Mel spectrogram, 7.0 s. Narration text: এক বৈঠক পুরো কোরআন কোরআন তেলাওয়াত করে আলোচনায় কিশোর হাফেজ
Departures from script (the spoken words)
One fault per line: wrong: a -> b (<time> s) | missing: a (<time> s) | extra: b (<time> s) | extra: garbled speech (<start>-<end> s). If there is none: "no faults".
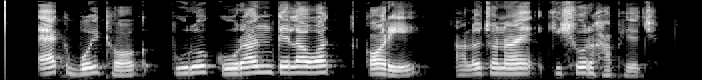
missing: কোরআন (2.6 s)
